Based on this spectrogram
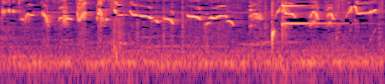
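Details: Kacer, the Oriental magpie-robin, in full energetic song: dense stream of rich whistles, trills and sharp chirps with few pauses, one long steady whistled note in the second half, faint low hum in the background.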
